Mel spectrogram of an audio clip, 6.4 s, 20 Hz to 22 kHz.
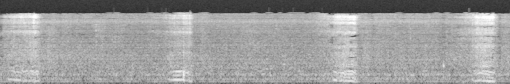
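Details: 9-week-old animal (Jager-Bear) that has just learned to snore: soft, rumbling snores while asleep, about 30 a minute, over a steady background hiss; snoring.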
